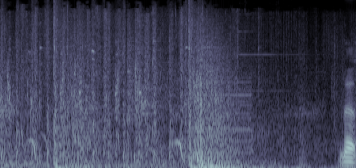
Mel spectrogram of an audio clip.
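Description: A machine gun fires in rapid bursts.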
